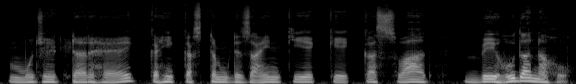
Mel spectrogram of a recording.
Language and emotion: Hindi, fearful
